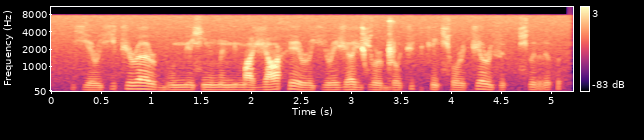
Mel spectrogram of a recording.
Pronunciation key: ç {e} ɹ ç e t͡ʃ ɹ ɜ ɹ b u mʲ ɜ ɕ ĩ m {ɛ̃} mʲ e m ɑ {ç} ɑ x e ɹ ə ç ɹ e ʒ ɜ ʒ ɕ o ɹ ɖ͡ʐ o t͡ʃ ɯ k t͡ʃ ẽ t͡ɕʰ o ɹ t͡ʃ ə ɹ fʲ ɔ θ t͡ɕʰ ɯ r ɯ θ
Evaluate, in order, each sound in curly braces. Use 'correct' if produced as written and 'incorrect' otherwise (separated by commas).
correct, incorrect, incorrect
